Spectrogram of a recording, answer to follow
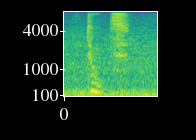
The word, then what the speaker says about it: toutes: Les formes féminines, toutes au singulier ou toutes avec un S au pluriel, sont toutes les deux prononcées toutes. On entend le T final.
